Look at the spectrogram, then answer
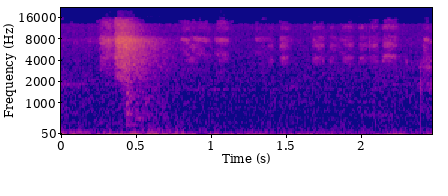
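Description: A pen scratches out an equation on paper during a class 10 maths exercise solution: faint, continuous strokes and small scrapes, quiet and close, with no voices.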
